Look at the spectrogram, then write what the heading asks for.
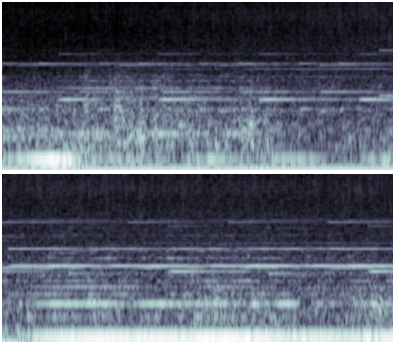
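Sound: rain falling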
